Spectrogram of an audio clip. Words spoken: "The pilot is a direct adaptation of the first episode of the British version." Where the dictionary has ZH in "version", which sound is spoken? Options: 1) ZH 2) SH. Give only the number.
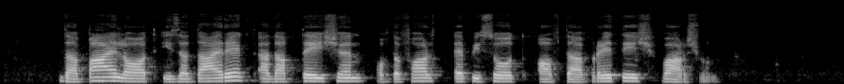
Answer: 2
